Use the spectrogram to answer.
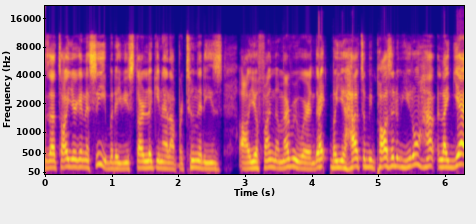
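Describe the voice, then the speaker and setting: Sharing lessons straight to his audience, this twenty-something entrepreneur hosting a motivational podcast sounds earnest and chatty, frequently adding "right?". His voice sits high but has a darkish tone.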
